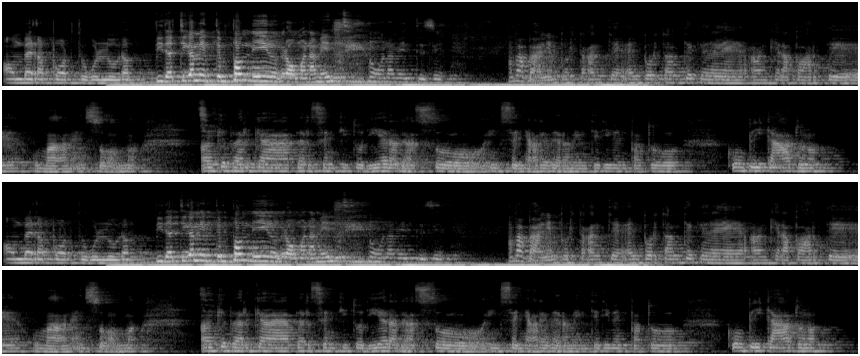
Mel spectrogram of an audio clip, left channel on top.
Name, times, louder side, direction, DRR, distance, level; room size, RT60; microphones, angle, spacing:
voice 1, 0.0-4.6 10.5-10.7, left 2 dB, 30° left, 2.6 m, -22 dB
sound 1, 1.0-6.5, right 1 dB, 80° right, 1.7 m, -22 dB
voice 2, 5.1-16.7, equal, 15° right, 3.5 m, -29 dB
24.5 x 21.0 x 8.1 m
head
